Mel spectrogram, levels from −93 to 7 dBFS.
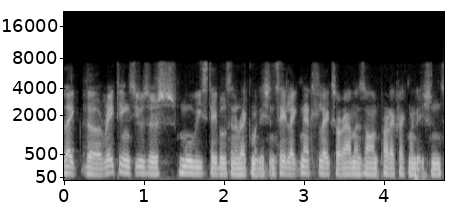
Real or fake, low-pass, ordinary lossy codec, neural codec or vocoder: real; 7.2 kHz; AAC, 48 kbps; none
